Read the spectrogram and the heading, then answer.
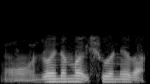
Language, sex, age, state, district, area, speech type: Manipuri, male, 18-30, Manipur, Kangpokpi, urban, conversation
